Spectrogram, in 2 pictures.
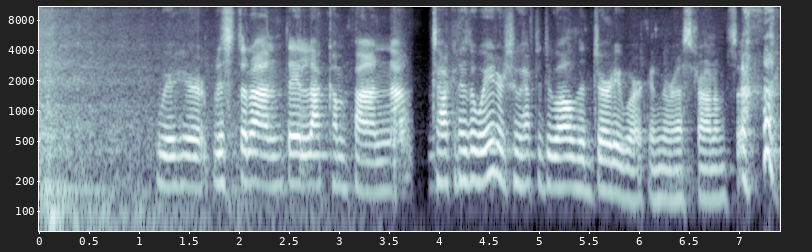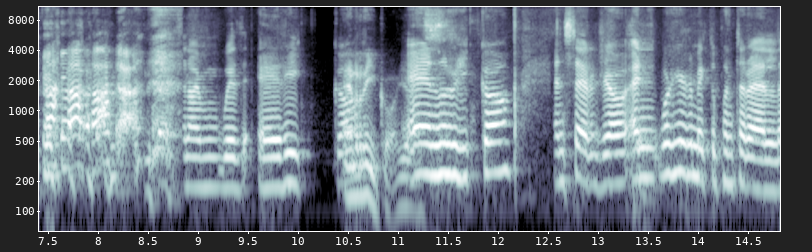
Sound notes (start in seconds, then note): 7.1 laughs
